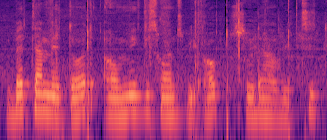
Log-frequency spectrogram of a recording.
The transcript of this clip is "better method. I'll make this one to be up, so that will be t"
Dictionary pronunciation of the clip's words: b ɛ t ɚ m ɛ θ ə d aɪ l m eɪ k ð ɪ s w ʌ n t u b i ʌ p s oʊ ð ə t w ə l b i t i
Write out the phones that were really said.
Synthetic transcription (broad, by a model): b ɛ t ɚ m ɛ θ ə d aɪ w m eɪ k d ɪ s w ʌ n t u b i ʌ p s oʊ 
